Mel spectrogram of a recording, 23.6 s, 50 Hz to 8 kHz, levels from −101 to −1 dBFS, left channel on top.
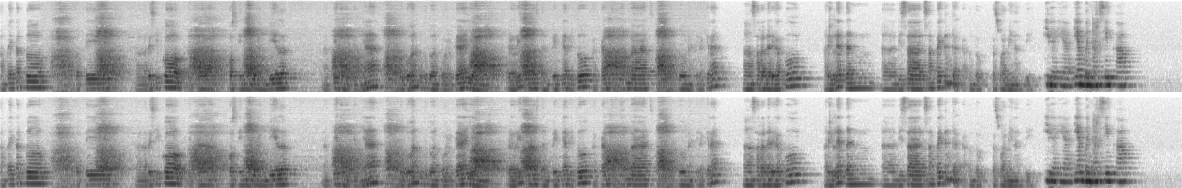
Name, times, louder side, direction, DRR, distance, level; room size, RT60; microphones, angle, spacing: voice 1, 0.0-0.8 1.7-2.2 2.7-3.6 3.9-4.3 4.6-5.7 6.4-7.5 7.9-9.7 10.1-11.8 12.0-12.9 13.3-14.3 14.9-16.0 16.5-19.6 19.9-20.6, left 1 dB, 15° left, 0 dB, 0.7 m, -30 dB
sound 1, 1.0-1.5 1.9-2.5 3.8-5.5 6.6-7.4 7.7-8.2 9.4-10.1 10.4-10.9 12.1-12.7 13.1-13.7, left 1 dB, 70° left, 0.8 m, -28 dB
voice 2, 20.9-22.5, equal, 35° left, -1 dB, 1.2 m, -25 dB
4.2 x 2.7 x 3.0 m, 0.68 s
head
